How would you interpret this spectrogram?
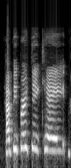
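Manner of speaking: sudden high, loud birthday shout; yelled. Real, not acted. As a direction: blurt the greeting out loud. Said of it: "I don't know why I yelled that".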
